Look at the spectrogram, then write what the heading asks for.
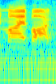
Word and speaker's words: Maybach: You guys don't like the way I pronounce Maybach? Then I'm gonna call it Maybach. Just kidding. Maybach music. It's actually Maybach, but whatever.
